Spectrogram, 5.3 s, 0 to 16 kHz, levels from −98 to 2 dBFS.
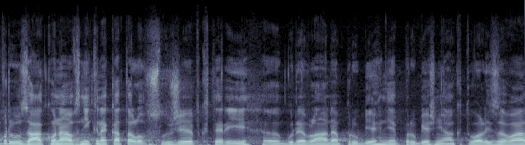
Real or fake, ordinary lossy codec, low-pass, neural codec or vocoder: real; Opus, 64 kbps; 14.4 kHz; none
